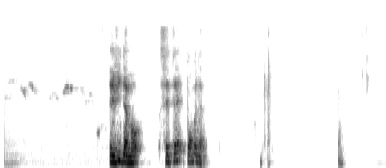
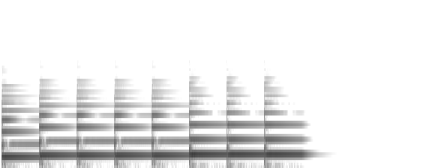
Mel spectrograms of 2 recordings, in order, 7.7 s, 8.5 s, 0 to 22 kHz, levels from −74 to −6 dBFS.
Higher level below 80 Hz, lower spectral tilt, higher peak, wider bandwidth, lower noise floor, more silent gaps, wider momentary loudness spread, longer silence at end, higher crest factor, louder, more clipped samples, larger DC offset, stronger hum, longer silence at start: first, -58 dBFS vs -66 dBFS; first, -8 dB/octave vs -5.5 dB/octave; first, 0 dBFS vs -20 dBFS; first, 11.5 kHz vs 4.6 kHz; second, -80 dBFS vs under -90 dBFS; neither; first, 28 LU vs 5 LU; second, 0.9 s vs 2.2 s; first, 22 dB vs 12 dB; first, -17 LUFS vs -31 LUFS; neither; neither; neither; first, 1.35 s vs 0 s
